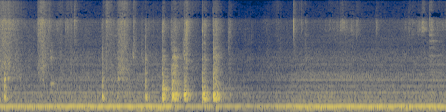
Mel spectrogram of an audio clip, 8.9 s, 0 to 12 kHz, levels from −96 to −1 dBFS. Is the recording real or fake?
fake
